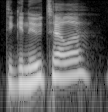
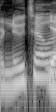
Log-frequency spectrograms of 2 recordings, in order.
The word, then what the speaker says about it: Gnutella: Wasn't it pronounced Gnutella or Nutella? – Yes. Thank you. – It depends on how you like to pronounce the G in GNU products.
